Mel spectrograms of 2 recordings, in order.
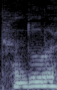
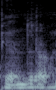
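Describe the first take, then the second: First: The first syllable starts with an aspirated p. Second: The first syllable starts with a plain b. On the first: "편두를 해도 되고" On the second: "변두라고 해도 되고 다 맞습니다"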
